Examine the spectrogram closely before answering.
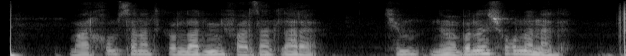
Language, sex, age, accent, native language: Uzbek, male, 18-24, Toshkent viloyati, Uzbek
